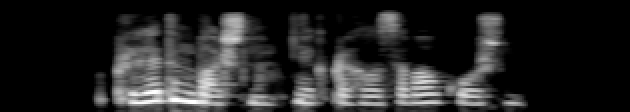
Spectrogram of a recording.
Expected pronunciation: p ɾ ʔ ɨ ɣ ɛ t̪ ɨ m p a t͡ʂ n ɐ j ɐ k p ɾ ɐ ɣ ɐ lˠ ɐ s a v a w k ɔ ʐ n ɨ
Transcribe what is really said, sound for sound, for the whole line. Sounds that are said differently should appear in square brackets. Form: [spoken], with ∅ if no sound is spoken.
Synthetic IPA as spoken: p ɾ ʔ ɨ ɣ ɛ t̪ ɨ m [b] a t͡ʂ n ɐ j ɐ k p ɾ ɐ ɣ ɐ lˠ ɐ s a v a w k ɔ ʐ n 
